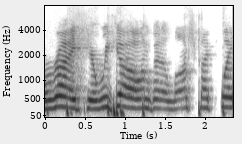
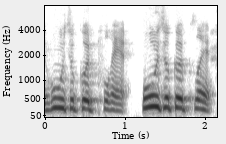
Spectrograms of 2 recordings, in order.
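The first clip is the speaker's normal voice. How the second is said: put-on baby talk to a plant. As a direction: coo like to a pet. Cooing at a plant.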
